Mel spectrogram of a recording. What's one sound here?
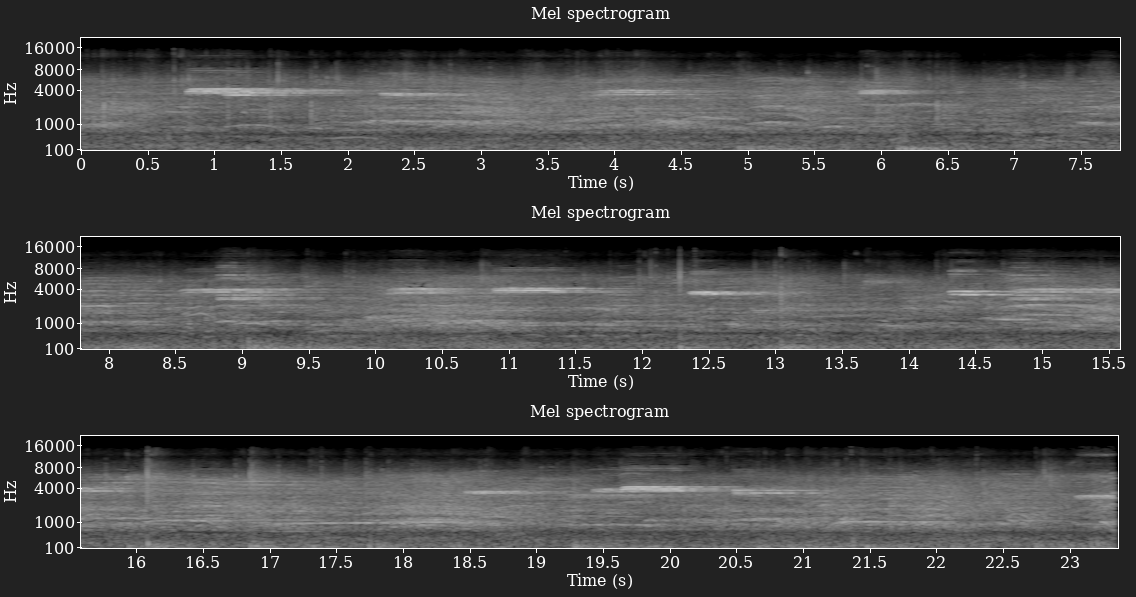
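Sneakers squeak sharply on the wooden court.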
